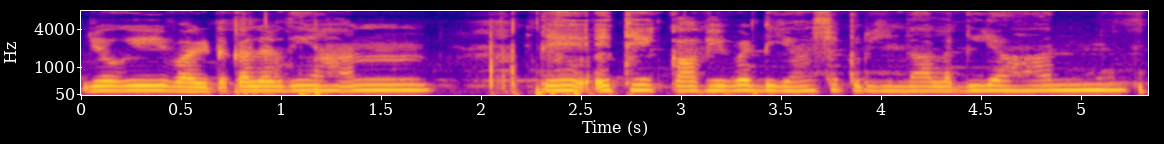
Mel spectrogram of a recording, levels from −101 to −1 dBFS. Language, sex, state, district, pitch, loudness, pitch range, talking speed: Punjabi, male, Punjab, Kapurthala, 175 Hz, -14 LUFS, 165-180 Hz, 145 wpm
